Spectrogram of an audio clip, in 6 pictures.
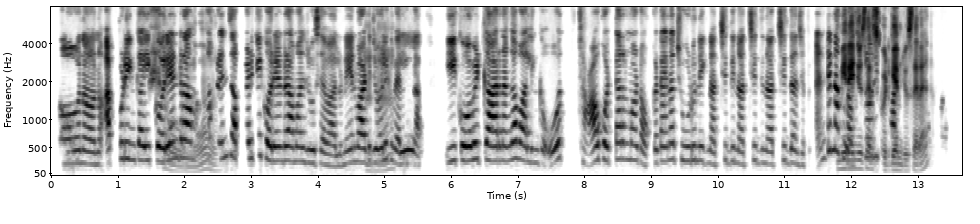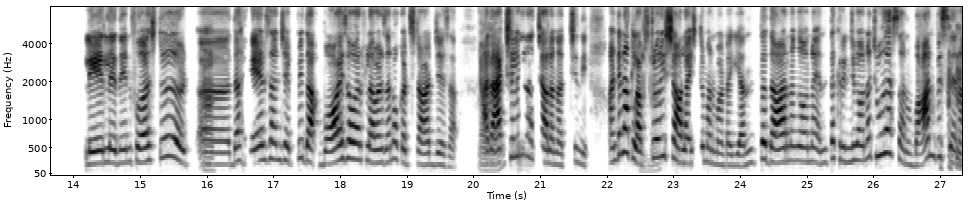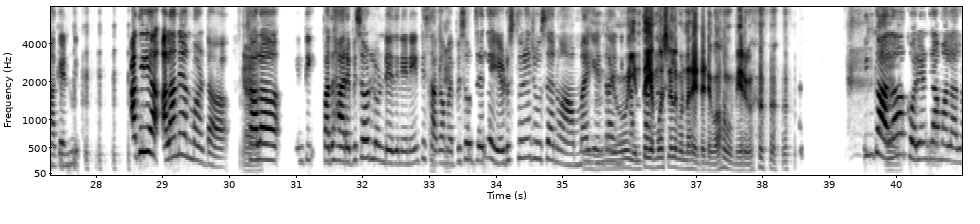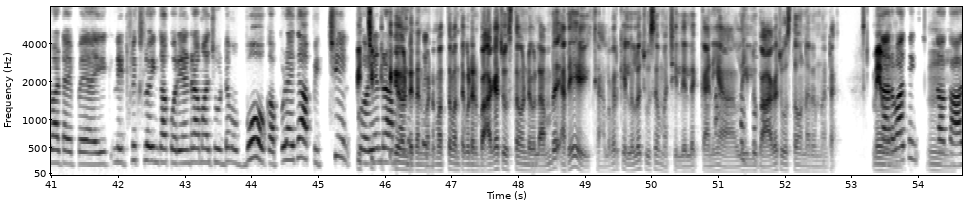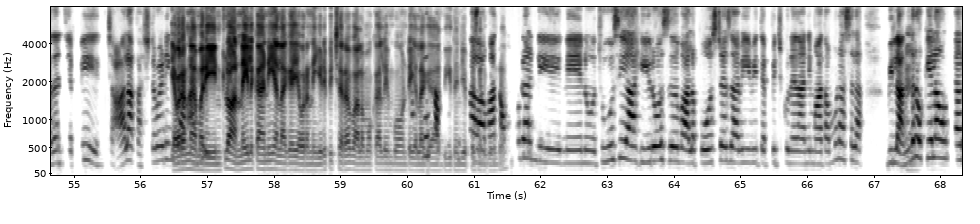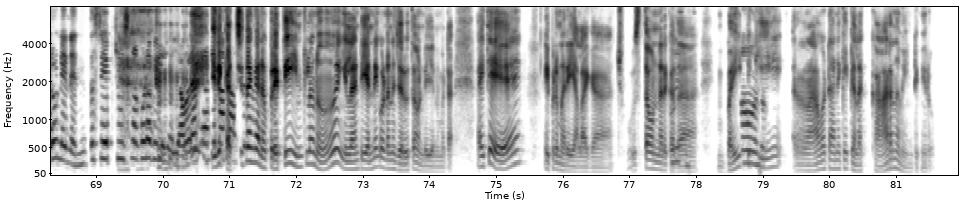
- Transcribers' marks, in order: in English: "ఫ్రెండ్స్"; in English: "కోవిడ్"; in English: "లవ్ స్టోరీస్"; in English: "స్టార్ట్"; in English: "యాక్చువల్లీ"; in English: "లవ్‌స్టోరీస్"; in English: "క్రింజ్‌గా"; chuckle; in English: "ఎపిసోడ్స్"; in English: "ఎమోషనల్‌గా"; laughing while speaking: "ఉన్నారేంటండి బాబు! మీరు"; other background noise; in English: "నెట్‌ఫిక్స్‌లో"; in English: "కొరియన్‌డ్రామాస్"; chuckle; tapping; in English: "హీరోస్"; in English: "పోస్టర్స్"; giggle
- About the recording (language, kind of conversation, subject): Telugu, podcast, మీ స్క్రీన్ టైమ్‌ను నియంత్రించడానికి మీరు ఎలాంటి పరిమితులు లేదా నియమాలు పాటిస్తారు?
